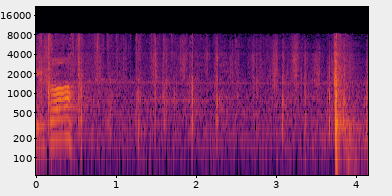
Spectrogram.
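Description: Running footsteps crunching on gravelly dirt as a player runs up to a soccer ball, ending in one sharp, loud kick of the ball near the end.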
